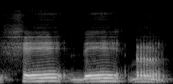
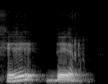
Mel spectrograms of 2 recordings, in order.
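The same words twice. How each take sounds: First: "G, D, R" in three separate pieces, the R trilled alone; drawn-out "G, D, R", final R cut loose; wrong syllable split. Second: "G, der" in two beats, R joined to the second; two syllables only: "G" and "der"; correct syllable split. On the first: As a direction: break it up as "G", "D", then a lone "R". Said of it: "No la voy a dividir". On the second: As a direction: say "G", then "der" as one closed syllable. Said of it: "No, solo es". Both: Shown as a demonstration.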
